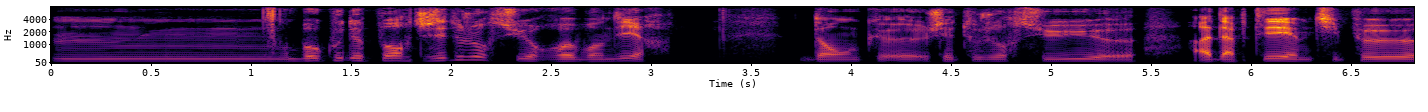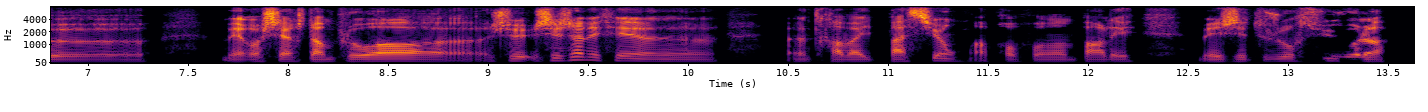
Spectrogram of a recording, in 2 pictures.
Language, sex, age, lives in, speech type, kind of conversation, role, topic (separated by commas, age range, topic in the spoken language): French, male, 35-39, France, conversation, podcast, guest, Comment décides-tu s’il vaut mieux continuer tes études ou commencer à travailler immédiatement ?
